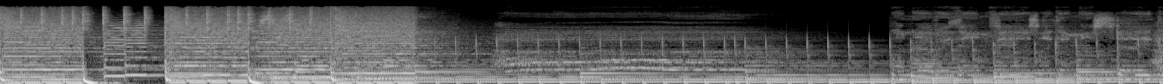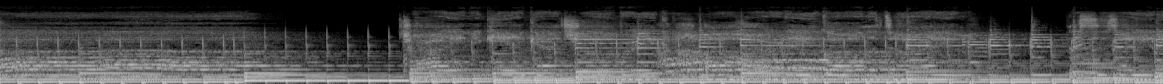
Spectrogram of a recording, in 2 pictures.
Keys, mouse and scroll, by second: 8.1 shift+p, 10.9-15.1 drag, 16.1-20.7 drag, 21.5 ctrl+scroll down 2.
